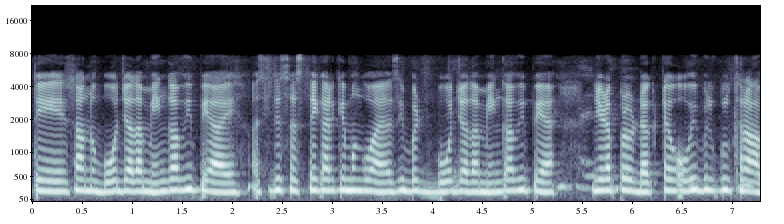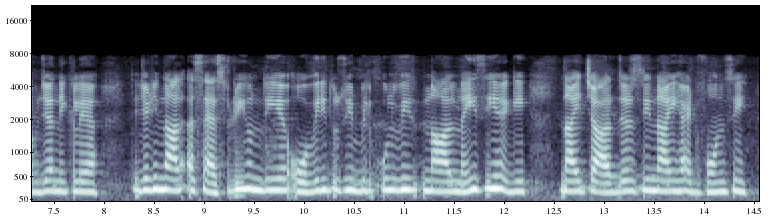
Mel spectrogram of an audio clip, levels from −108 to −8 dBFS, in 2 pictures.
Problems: none marked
